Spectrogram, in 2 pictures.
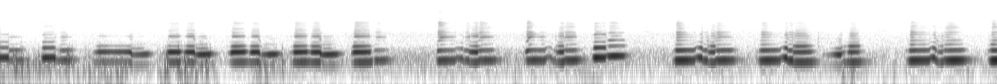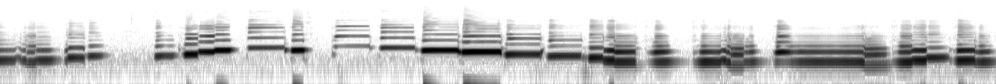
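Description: Background music led by a solo wind-instrument melody, saxophone-like, in short repeated notes. About twelve seconds in it turns to louder, longer held notes that climb higher.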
